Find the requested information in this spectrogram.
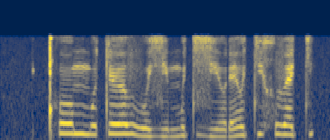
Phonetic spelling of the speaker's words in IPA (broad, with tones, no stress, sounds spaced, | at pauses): ǃʰ oː˥ m u˧ t ø˥ ə̯ v u˩ zʲ ə˩ m u˧ tʲ zʲ e˩ ʊ̯ ɾ e˥ ʊ̯ tʲ o˥ x v ɛ˥ tʲ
